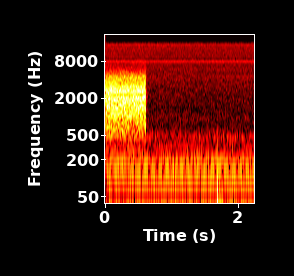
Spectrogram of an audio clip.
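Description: Low, steady drone of the Cessna Turbo 206's turbocharged six-cylinder engine and propeller, heard through the headset intercom. A hiss over it cuts off suddenly about half a second in, leaving only the low hum.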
